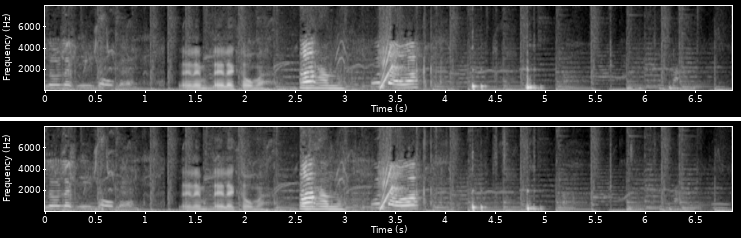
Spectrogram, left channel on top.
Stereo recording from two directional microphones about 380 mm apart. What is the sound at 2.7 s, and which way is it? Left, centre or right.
Speech, right.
